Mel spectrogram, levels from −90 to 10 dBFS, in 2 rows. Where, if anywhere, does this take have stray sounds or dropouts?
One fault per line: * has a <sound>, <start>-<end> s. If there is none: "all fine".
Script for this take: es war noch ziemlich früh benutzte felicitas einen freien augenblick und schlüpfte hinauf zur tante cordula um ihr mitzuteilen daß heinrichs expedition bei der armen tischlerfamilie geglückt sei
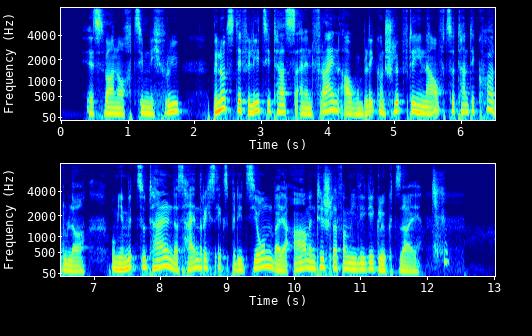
* has a sneeze, 12.1-12.4 s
